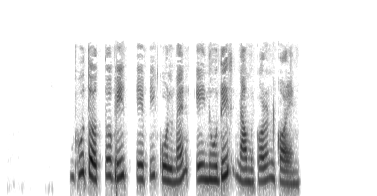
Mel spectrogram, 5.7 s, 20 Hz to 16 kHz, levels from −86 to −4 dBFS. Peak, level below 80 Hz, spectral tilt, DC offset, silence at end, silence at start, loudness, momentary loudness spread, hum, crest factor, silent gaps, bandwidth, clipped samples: -4 dBFS; -62 dBFS; -6 dB/octave; under 0.1%; 1.2 s; 1.05 s; -22 LUFS; 8 LU; none; 20 dB; 1.97-2.04 s; 7.8 kHz; under 0.1%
